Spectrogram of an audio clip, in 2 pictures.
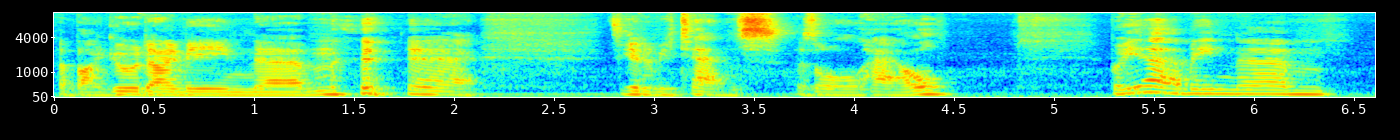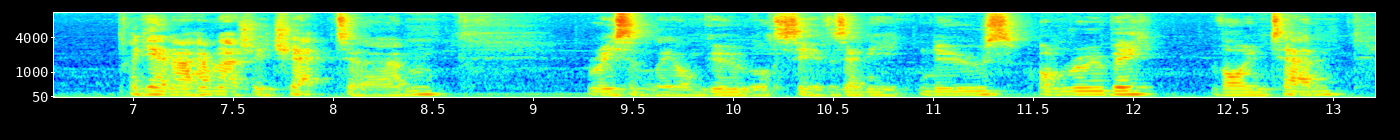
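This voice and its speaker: A man chats his way through a reaction video, meandering and full of fillers. His voice sits at an ordinary middle pitch and sounds a touch hoarse and congested from a cold. A faint hum of noise sits behind him. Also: steady tone, unhurried, a little mellow. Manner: rambling, chatty, many fillers and asides. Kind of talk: casual reaction commentary.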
